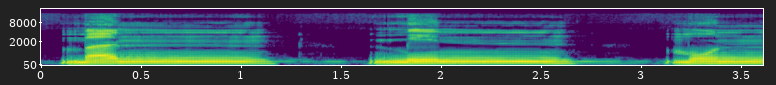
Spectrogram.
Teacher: اس غنہ کو آپ نے ایک الف کے برابر اس ناک میں آپ نے اس کو رکوانا بھی ہے تاکہ غنہ ظاہر ہو جائے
